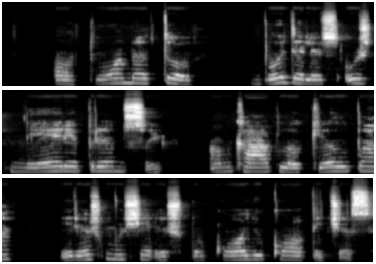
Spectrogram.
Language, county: Lithuanian, Tauragė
